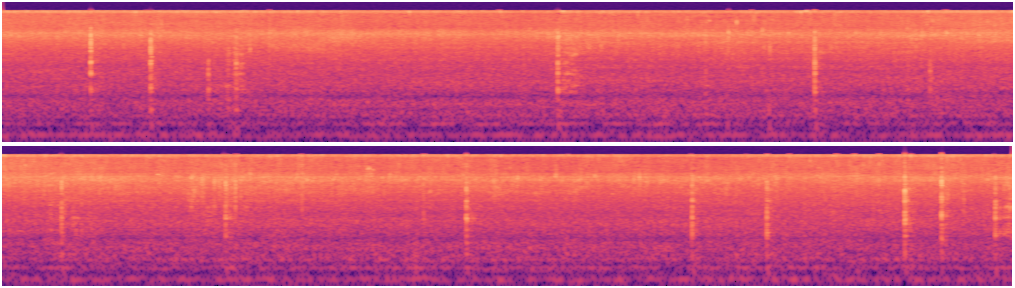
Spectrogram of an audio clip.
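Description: Potato chunks frying in hot oil in a small electric fry pan, making a steady sizzle. Every second or two there is a sharp click as a metal spoon stirs the pieces and knocks against the pan. A low steady hum runs underneath.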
